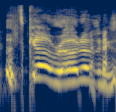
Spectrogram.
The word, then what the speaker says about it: Rotom: Pronounce it like Rotom. Yeah. That's exactly right.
